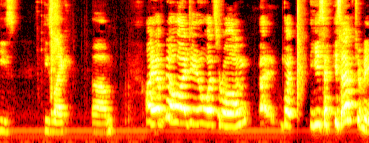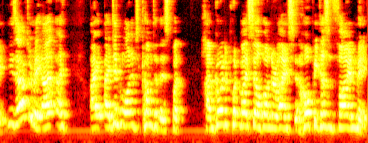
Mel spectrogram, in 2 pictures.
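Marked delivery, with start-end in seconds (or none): 1.9-14.7 frantic, panicked wizard voice, much higher pitch. Narrating a quest, voicing a wizard seen in an illusory plate, frantic wizard voice. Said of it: "he's quite frantic".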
